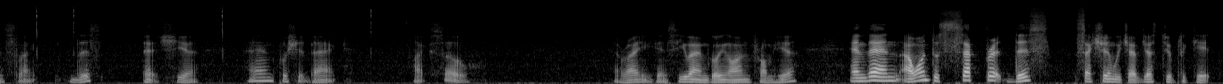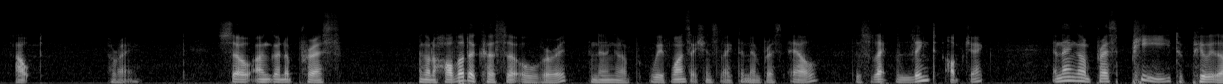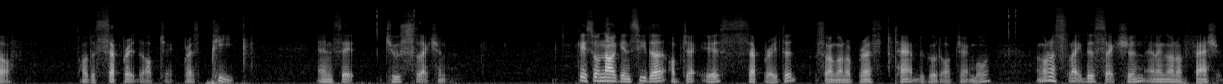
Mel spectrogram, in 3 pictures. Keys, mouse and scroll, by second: 1.5 middle click, 2.4 click, 4.1 scroll down 1, 4.4-10.9 middle drag, 11.0-13.3 shift+middle drag, 13.5-13.9 scroll down 1, 13.9 middle click, 17.2-20.1 scroll up 1, 20.1 l, 20.6 middle click, 22.3 shift+middle click, 26.8 p, 28.4 click, 28.9 scroll down 1, 29.1 middle click, 31.2-31.7 scroll up 1, 31.7 middle click, 33.2 Tab, 33.6 middle click, 34.7 right click, 35.2-36.6 middle drag.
